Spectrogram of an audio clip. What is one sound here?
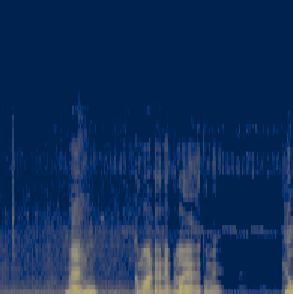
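A young man speaks firmly nearby.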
